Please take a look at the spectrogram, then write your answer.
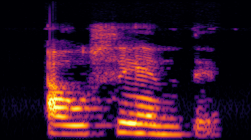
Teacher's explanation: Vemos en una sola sílaba la unión de la vocal A con la vocal U. Vocal abierta, vocal cerrada forman dictongo.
